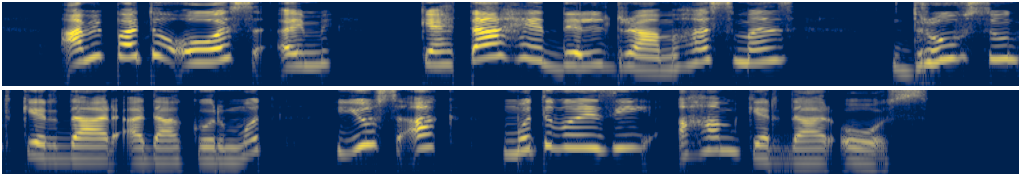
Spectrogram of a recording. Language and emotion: Kashmiri, neutral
